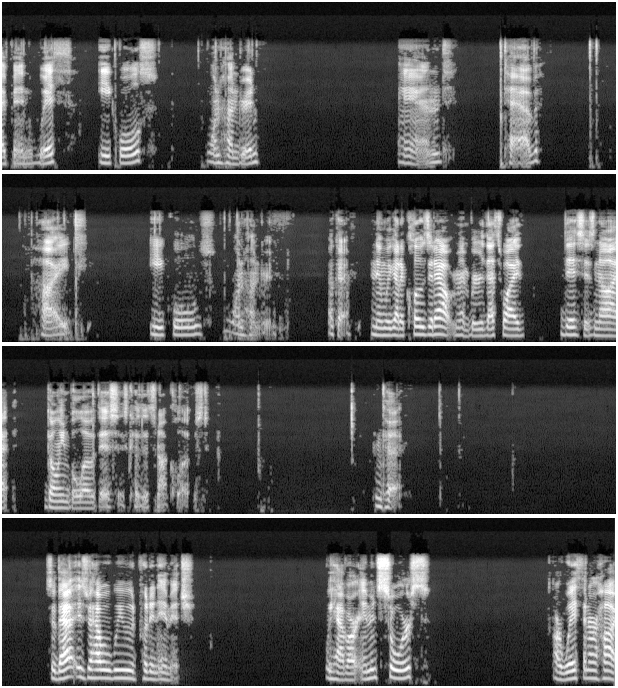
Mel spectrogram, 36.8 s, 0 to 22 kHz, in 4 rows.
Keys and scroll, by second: 7.3 Tab, 8.7 space.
